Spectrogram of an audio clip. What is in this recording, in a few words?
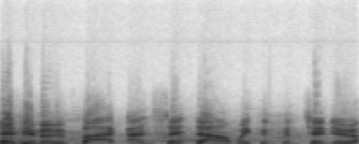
LoFi Phrases, LoFi Vocals; Vengeance Samples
